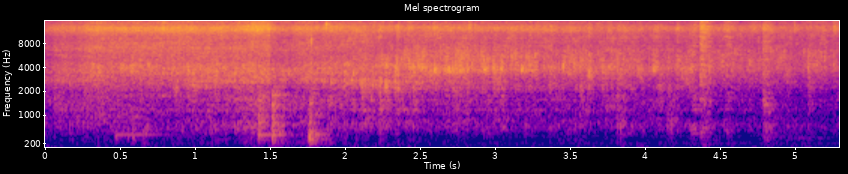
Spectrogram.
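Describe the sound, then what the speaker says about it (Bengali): Potatoes and squash frying in hot oil with nigella seeds for a fish curry make a steady, soft sizzle throughout, with a few light clinks of stirring. "আমি আলু আর কোয়াশটা দিয়ে দেব তেলের মধ্যে"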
